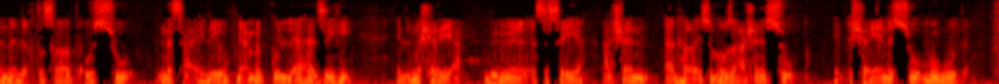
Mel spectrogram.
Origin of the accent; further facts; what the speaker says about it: Port Said, Port Said Governorate, Egypt; أنا بورسعيدي، خدها بقى من بورسعيد، من البيئة هنا نعيشتها.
